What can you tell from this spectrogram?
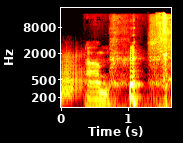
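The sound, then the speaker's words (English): A short, buzzy fart sound effect, loud, with a low rumbling tone followed by a quick sharp pop and a brief hissy sputter. “Hold on, I need like a fart sound effect or something real quick.”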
